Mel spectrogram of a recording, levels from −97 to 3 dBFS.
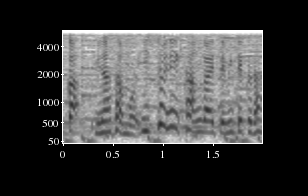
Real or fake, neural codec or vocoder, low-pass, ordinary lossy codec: real; none; 5.4 kHz; AAC, 48 kbps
